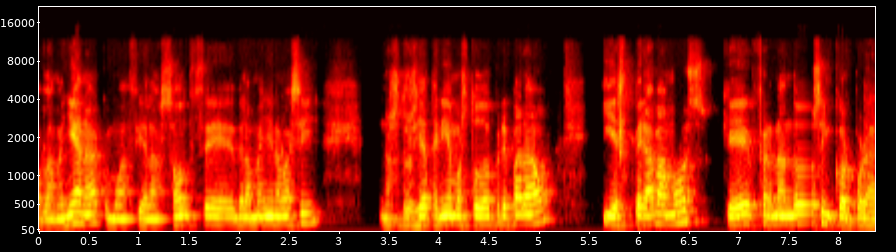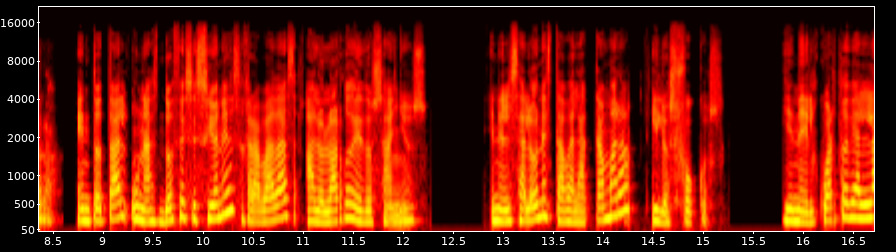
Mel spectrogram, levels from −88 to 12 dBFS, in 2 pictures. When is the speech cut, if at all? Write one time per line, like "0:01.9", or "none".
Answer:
0:08.7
